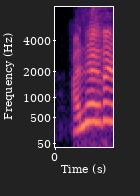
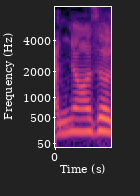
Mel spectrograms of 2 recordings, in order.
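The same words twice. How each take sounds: First: The greeting is high, loud and energetic. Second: The greeting is low, flat and hesitant. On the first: The speaker calls it right. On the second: The speaker calls it wrong.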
